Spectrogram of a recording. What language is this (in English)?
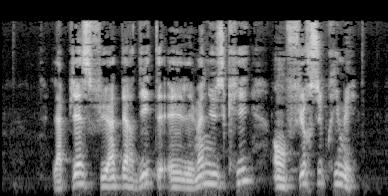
French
